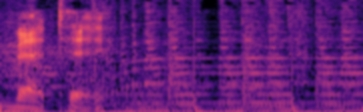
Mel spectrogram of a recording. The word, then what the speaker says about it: Mete: But that's how you say his name. Mete knocked her out hard.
